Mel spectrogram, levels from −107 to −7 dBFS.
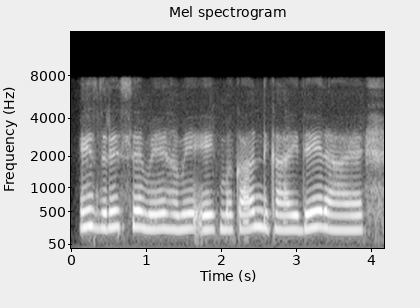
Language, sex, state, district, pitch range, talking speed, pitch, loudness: Hindi, female, Jharkhand, Palamu, 225-250 Hz, 145 wpm, 235 Hz, -14 LUFS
